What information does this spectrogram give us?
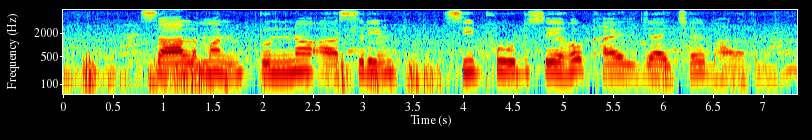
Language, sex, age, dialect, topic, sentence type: Maithili, male, 31-35, Bajjika, agriculture, statement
